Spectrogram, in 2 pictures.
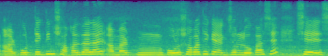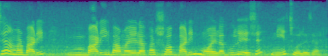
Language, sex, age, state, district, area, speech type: Bengali, female, 18-30, West Bengal, Birbhum, urban, spontaneous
